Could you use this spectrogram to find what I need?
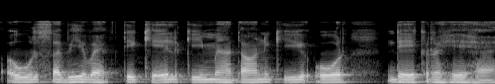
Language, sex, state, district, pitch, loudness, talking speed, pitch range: Hindi, male, Uttar Pradesh, Saharanpur, 110 Hz, -16 LUFS, 135 wpm, 110-115 Hz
